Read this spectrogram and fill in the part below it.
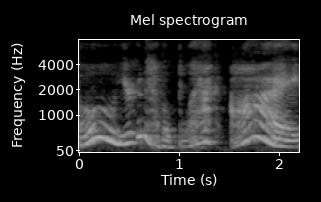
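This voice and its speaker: A put-on character voice, female-sounding and high in pitch, with very wide pitch swings at a fairly slow pace. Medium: read story.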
